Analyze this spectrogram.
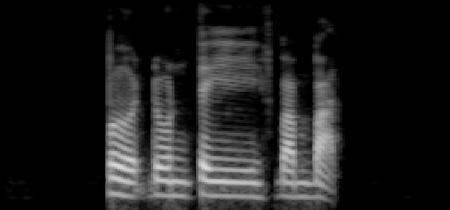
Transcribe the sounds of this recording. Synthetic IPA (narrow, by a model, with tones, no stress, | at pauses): pɤː˨˩t̪̚doː˧nt̪iː˧ba˧mba̰˨˩t̪̚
